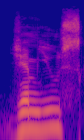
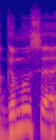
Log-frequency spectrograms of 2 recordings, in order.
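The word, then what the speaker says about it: Gemüse: I might say it wrong, but Jim Yus kebab. Oh, Gamusa.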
